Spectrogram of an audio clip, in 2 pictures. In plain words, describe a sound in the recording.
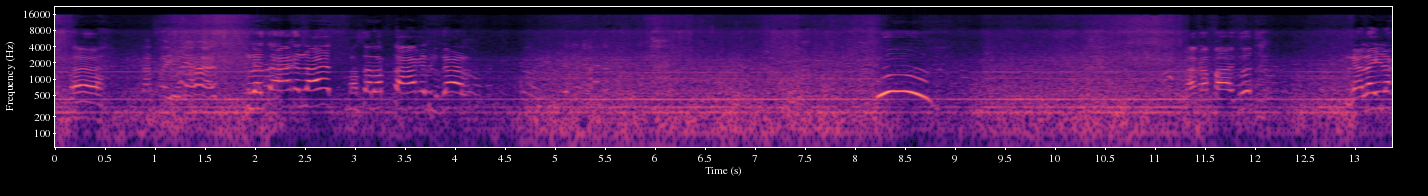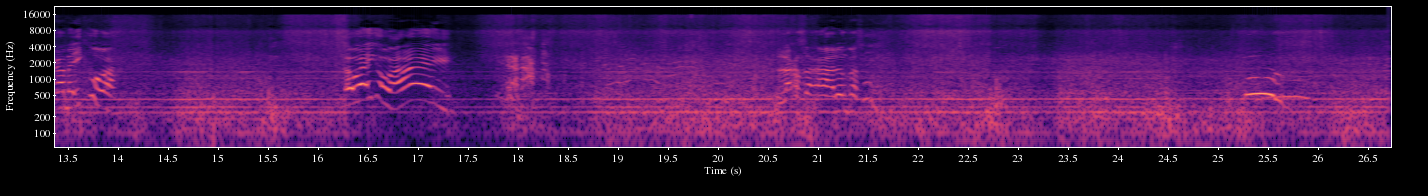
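Strong wind rushes past a close microphone.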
